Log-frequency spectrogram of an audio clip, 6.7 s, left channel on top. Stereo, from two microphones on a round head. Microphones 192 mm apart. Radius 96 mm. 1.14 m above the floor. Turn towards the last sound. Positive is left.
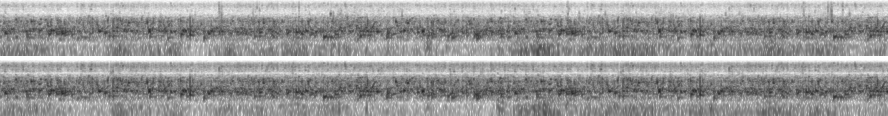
turn(degrees=-75)  # may be behind; listen again after turning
